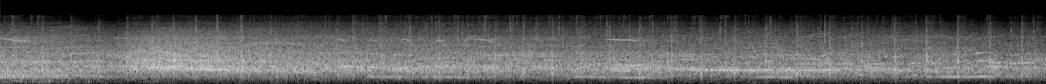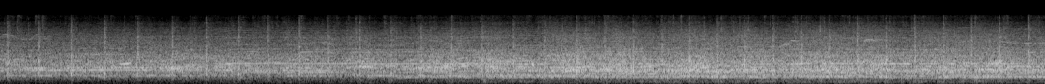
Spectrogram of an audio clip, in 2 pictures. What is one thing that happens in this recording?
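A large crowd cheers and chants throughout, echoing in a big indoor hall.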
